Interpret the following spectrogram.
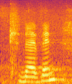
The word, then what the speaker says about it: Cynefin: It's pronounced like Kevin with an un, so now you'll remember, it's Cynefin.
